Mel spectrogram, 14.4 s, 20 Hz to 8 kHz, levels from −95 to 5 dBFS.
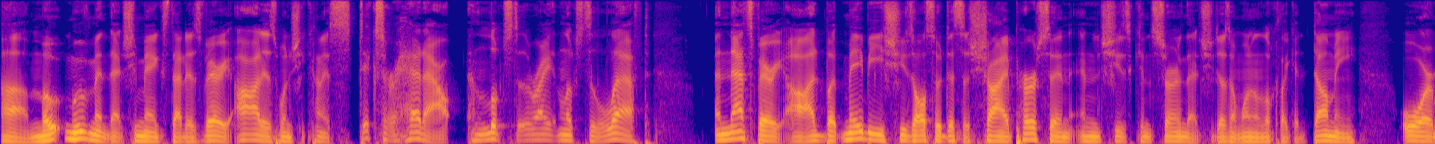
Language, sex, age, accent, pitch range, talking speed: English, male, 30-49, American, 85-100 Hz, 220 wpm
